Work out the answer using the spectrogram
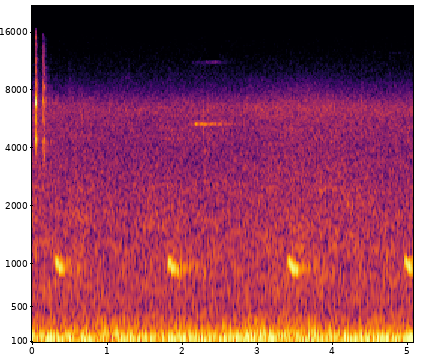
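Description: Outdoor ambience with a steady low rumble. A bird repeats one short, falling call about every second and a half. Two sharp clicks come right at the start.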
